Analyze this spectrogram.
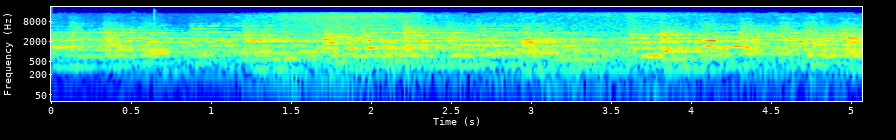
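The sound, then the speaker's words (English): Church bells peal in a steady, overlapping sequence of change ringing in the Yorkshire Surprise Major method, bright tones tumbling one after another with a rich, resonant hum sustained beneath, no voices present. “And this evening, you will be able to hear this. Well, something sounding like this. The Yorkshire Surprise Major.”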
